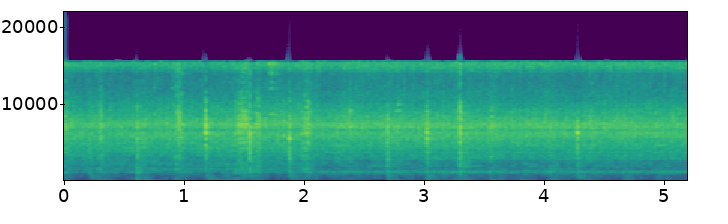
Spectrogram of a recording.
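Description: Onion, tomato and ginger-garlic paste sizzling in hot oil in a nonstick pan while a spoon stirs it, scraping and knocking against the pan every second or so. The masala is being fried until the raw smell of the ginger-garlic goes.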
